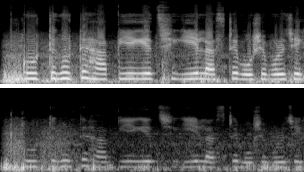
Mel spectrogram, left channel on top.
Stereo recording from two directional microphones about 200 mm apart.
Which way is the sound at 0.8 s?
55° left (ahead or behind).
